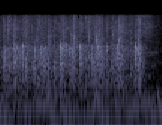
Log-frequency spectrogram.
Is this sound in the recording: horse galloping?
no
